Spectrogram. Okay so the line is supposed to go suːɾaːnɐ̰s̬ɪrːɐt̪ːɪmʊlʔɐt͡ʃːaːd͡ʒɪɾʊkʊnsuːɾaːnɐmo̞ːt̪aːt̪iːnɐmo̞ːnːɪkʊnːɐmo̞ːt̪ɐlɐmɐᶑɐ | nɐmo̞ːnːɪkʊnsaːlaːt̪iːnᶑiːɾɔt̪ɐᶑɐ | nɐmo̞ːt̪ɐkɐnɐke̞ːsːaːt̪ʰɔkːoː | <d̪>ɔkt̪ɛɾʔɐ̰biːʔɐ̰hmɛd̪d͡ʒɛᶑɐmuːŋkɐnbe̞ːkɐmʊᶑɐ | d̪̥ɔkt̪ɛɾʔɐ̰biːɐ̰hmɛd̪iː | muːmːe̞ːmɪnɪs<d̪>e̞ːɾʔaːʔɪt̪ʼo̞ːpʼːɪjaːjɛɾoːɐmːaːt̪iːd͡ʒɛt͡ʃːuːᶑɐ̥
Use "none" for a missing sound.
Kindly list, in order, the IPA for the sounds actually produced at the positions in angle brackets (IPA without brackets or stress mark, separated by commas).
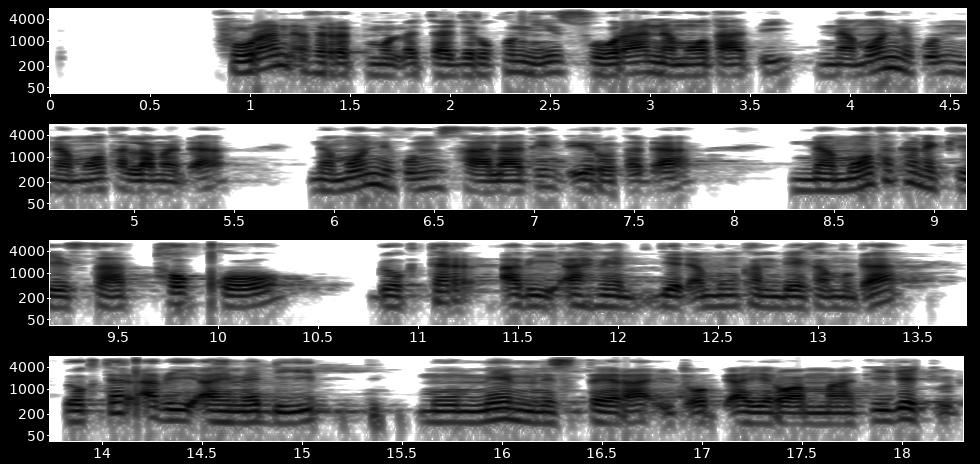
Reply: d̪, t̪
